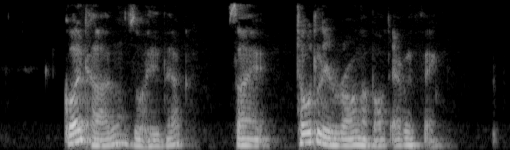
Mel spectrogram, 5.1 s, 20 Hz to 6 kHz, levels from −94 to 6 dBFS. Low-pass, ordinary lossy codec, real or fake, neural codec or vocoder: 5.4 kHz; AAC, 48 kbps; real; none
